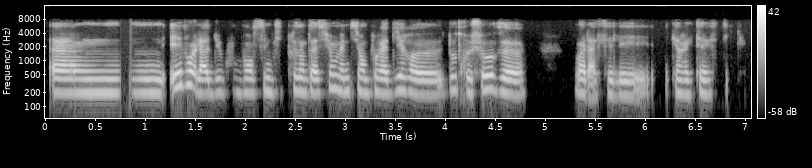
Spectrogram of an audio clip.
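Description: A woman's voice: mid-range voice, steady tone, moderate pace, mellow, no room sound. Young woman radio caller on a dull call line. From Brittany, France. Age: young adult. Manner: hesitant, many fillers. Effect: caller heard over an internet call line. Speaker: listener calling in to a radio show. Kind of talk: casual call-in chat. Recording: dull, dry internet call audio.

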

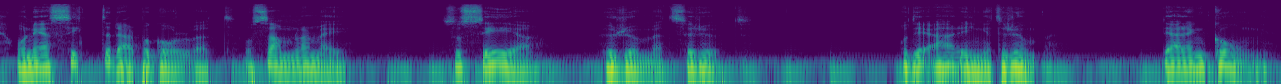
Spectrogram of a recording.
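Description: A man narrating a first-person horror story in a measured, suspenseful way. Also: fairly low pitch, gravelly, dark tone, faint music behind. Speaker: podcast narrator.

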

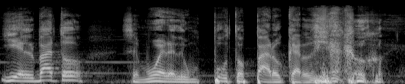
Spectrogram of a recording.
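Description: A man's voice: medium pitch, unhurried, creaky, slightly rough, faint music behind. A young man with a Mexican accent, hosting a podcast and telling folk tales in casual, slangy, swear-heavy chat. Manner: slangy, animated, swears a lot. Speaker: podcast host. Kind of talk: casual storytelling.

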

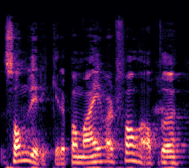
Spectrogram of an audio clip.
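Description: A man's voice: a little high, animated, creaky, darkish tone. A man co-hosting a podcast, giving blunt, earthy opinions in casual chat with plenty of fillers. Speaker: podcast co-host, football fan.

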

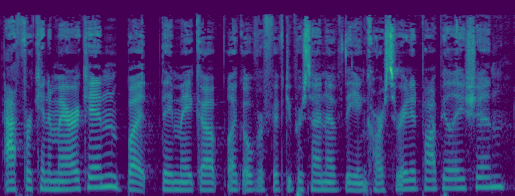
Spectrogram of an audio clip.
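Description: A woman's voice: low voice, fairly quick, vocal fry, mellow. A young woman from Wisconsin talking casually and candidly, with lots of fillers and the odd swear word. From Madison, Wisconsin. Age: young adult. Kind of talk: casual chat.

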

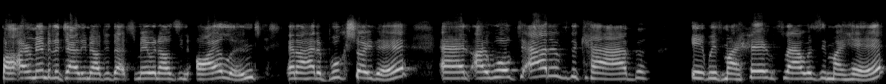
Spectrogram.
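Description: A woman's voice: high voice, steady tone, brisk, no room sound. A middle-aged Australian woman chatting candidly, swearing freely and acting out what others said. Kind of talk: casual chat.

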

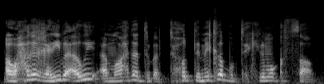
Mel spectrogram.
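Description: A man's voice: fairly high pitch, very fast, darkish tone, slightly rough. A young man with an Egyptian Arabic accent, hosting a comedy podcast and riffing mockingly, slipping into impressions. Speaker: podcast host.

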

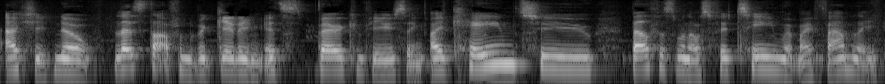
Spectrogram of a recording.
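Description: A woman's voice: fairly low pitch, brisk. A woman in her thirties from Denmark, with a Danish accent tinged with Dublin Irish, chatting as an interview guest, rambling and laughing often. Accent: Danish with some Dublin Irish. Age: 30s. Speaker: guest, illustrator. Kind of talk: casual interview chat.

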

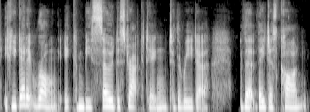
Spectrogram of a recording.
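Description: A woman's voice: medium pitch, fairly even intonation, normal speed, vocal fry, a little mellow, no echo, clean studio sound. A woman co-hosting a podcast, talking casually and articulately in a book discussion. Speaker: podcast co-host.

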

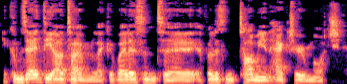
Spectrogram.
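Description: A man's voice: lowish voice, steady tone, very fast. A man in his thirties with an Irish accent, a radio presenter chatting casually as an interview guest, rambling and self-deprecating. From Ireland.

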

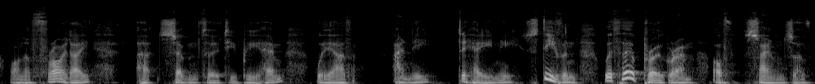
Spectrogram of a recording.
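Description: A man's voice: very deep voice, husky. A man hosting a brass band radio show, talking casually with lots of fillers and some rambling.

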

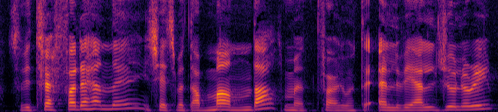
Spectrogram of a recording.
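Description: A woman in casual chat, telling a story in a lively way and acting out quoted lines. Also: medium pitch.

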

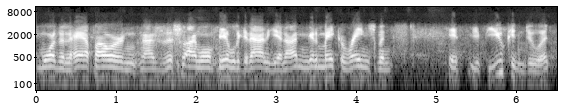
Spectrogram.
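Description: An older man speaking on a prison phone, halting, with pauses and restarts. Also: mid-range voice, little pitch movement. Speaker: incarcerated interviewee. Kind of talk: phone interview. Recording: tinny prison phone line, faint hiss.

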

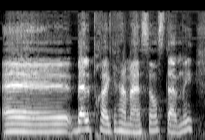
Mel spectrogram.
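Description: A woman's voice: lowish voice, fairly even intonation, normal speed, fairly bright tone. A woman co-hosting a radio show, talking casually with a Québécois accent, with many fillers as she reads out listener messages. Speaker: radio co-host.

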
